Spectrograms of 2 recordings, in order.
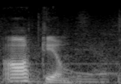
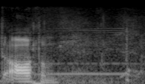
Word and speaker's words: Artyom: That's not how you pronounce my name. My name is pronounced Artyom. You said Artyom.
